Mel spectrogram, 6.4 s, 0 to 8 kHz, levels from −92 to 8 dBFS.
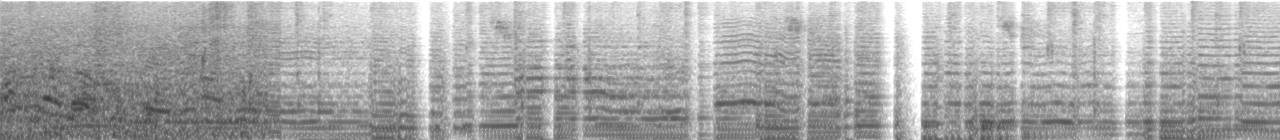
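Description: Audio carried over a call path with nothing above 8 kHz, consistent with a wideband codec such as G.722, shows repeated packet loss (robotic sound) from 1.97 to 2.93 s and again from 3.43 to 6.19 s. Each missing packet is concealed by stretching the preceding sound forward, so the audio turns choppy with pieces missing. About a third of the first stretch is patched, with gaps up to 76 ms. Just over a quarter of the second stretch is patched, with gaps up to 118 ms.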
